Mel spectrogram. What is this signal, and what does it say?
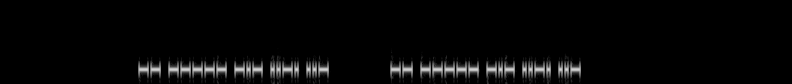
Morse code, heard as a keyed tone, about 39 wpm, 700 Hz. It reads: M0KFU M0KFU
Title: DXCC-100 Call Signs - 5 Characters - Repeated 2x - 40wpm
